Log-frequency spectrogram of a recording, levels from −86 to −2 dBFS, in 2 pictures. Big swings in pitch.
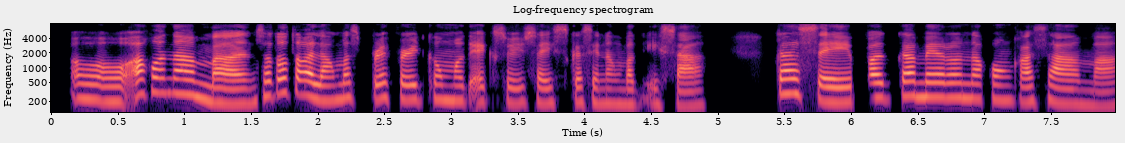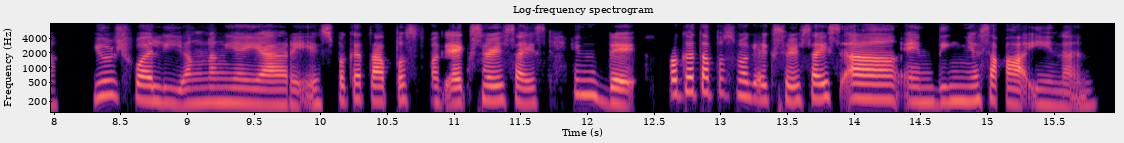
No: average, 3.9 semitones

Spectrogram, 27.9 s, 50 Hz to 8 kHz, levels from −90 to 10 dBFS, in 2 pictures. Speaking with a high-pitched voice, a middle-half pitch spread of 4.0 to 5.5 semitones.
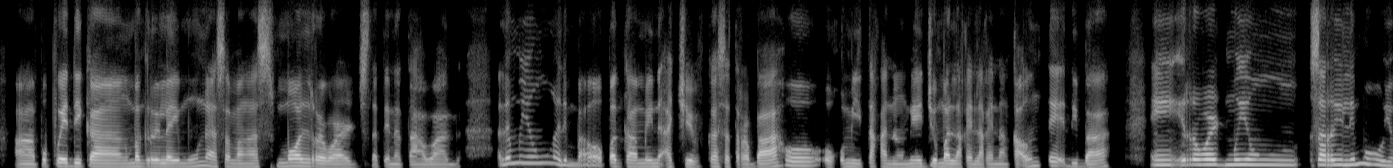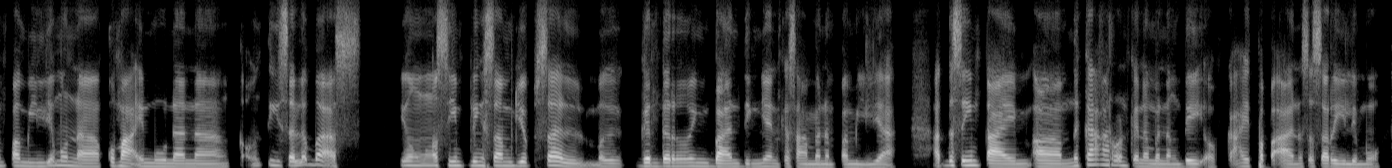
No: medium, 150 Hz; average, 5.0 semitones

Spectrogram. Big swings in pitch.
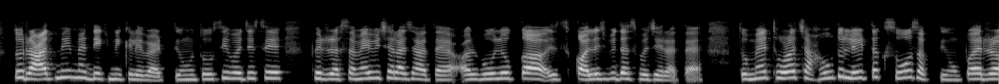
No: average, 3.3 semitones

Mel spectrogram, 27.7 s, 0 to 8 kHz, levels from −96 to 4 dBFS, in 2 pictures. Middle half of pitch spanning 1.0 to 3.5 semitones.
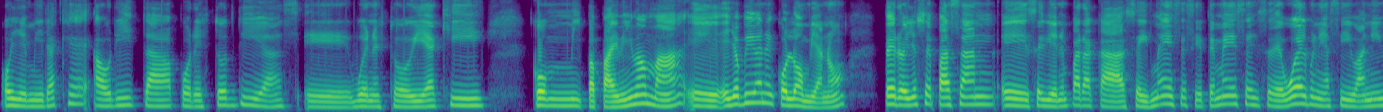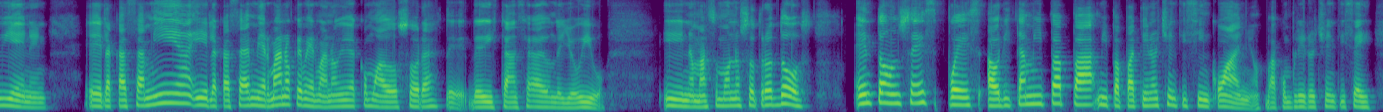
No: average, 4.2 semitones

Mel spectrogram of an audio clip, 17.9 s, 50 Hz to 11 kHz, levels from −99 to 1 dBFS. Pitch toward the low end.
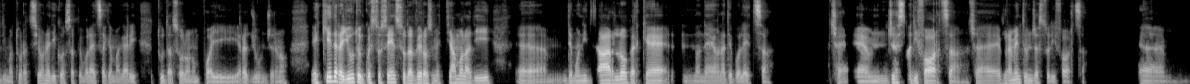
Yes: very low, 95 Hz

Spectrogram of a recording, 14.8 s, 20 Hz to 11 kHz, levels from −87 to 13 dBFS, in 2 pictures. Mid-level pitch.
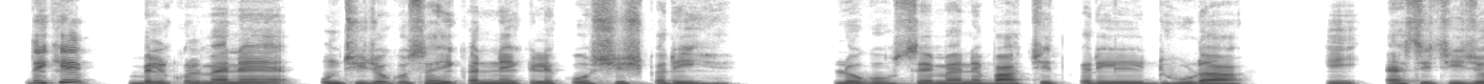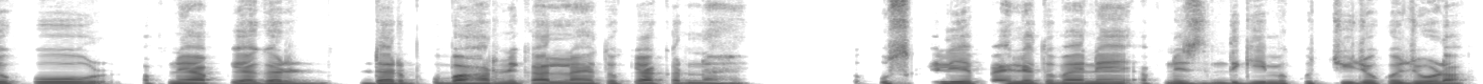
Yes: medium, 155 Hz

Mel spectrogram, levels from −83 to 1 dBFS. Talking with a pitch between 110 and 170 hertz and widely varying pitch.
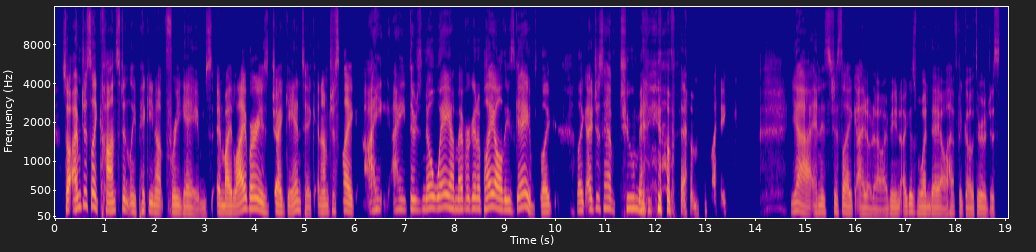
Yes: low, 135 Hz; wide, 7.7 semitones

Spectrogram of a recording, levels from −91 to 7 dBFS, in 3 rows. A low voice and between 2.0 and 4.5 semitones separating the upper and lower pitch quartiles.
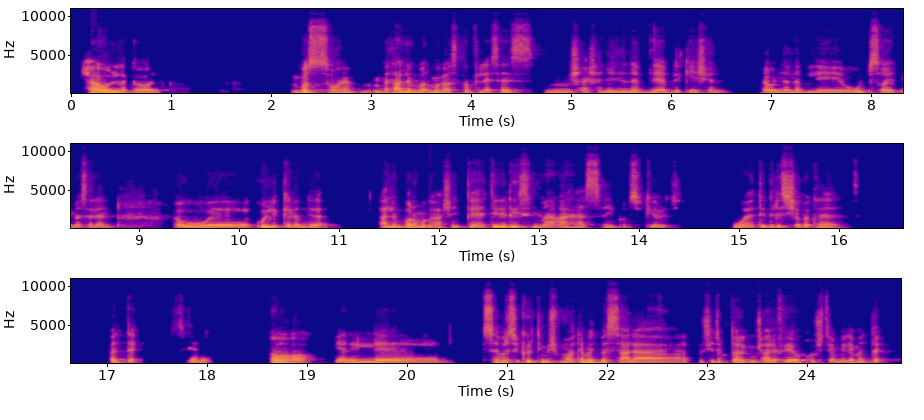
Yes: low, 105 Hz; average, 3.5 semitones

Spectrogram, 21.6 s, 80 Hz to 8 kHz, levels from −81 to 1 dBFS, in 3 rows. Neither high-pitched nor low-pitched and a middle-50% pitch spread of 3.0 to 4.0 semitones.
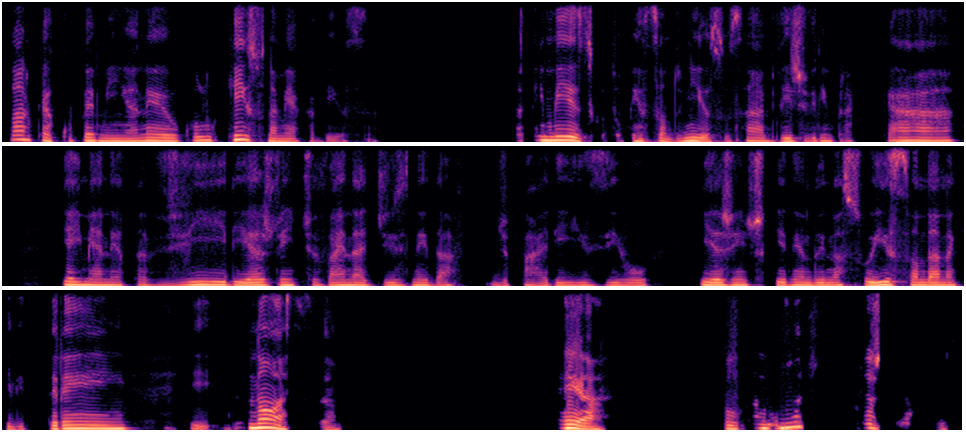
Yes: medium, 155 Hz; average, 3.4 semitones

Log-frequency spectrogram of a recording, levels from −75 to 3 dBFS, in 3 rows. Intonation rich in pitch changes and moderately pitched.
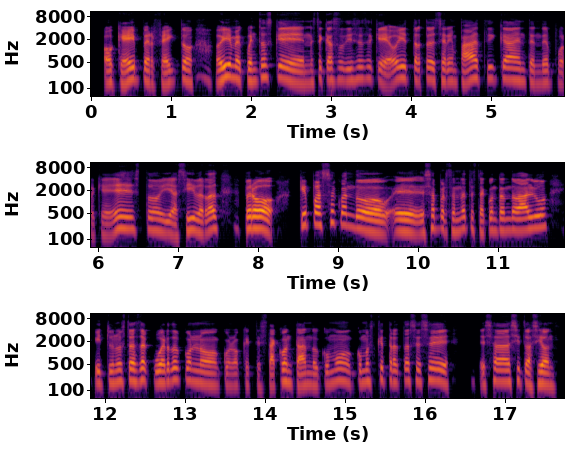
No: average, 3.5 semitones; medium, 170 Hz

